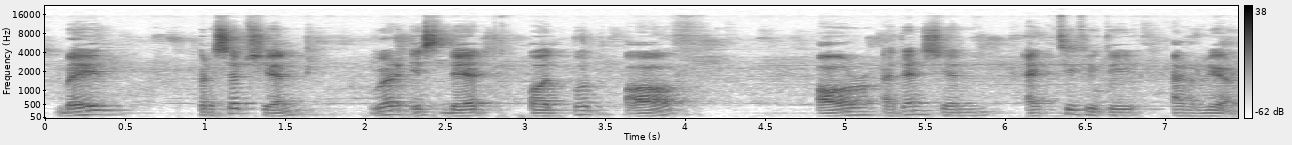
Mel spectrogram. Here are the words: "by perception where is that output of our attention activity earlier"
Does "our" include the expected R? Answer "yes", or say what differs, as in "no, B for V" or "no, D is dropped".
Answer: yes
